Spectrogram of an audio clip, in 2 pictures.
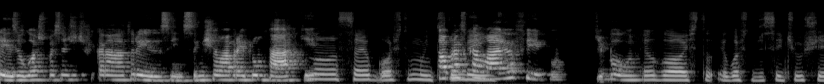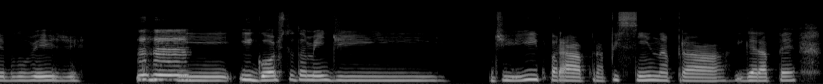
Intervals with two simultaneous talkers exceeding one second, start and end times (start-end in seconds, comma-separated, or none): none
